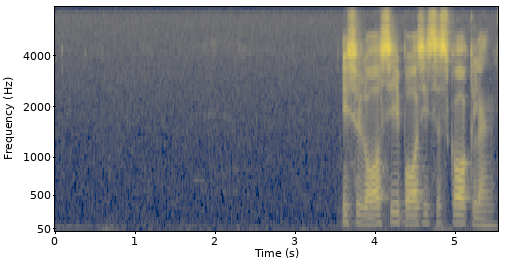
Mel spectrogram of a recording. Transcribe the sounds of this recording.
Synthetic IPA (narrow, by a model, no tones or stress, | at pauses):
ʔisulɑːsibɑːsisəskɑːkələŋ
